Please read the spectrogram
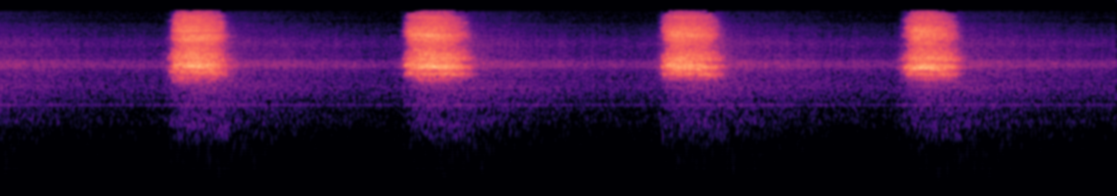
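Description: A person's shushing exhales, 'shh' breaths blown between the teeth. There are four short hisses, about one every two seconds, each timed to a hip lift in a bridge exercise.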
